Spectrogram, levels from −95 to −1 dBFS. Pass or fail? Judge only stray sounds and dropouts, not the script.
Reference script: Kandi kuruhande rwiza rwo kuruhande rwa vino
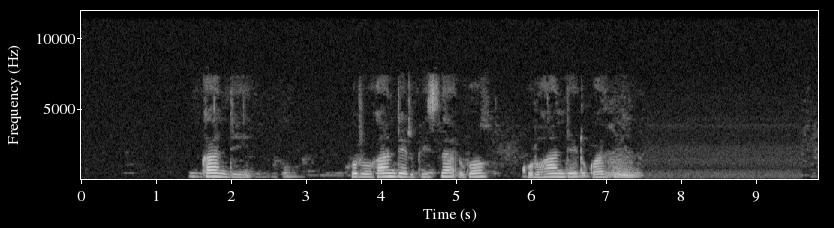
pass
